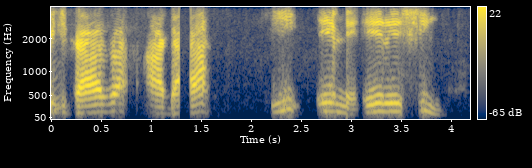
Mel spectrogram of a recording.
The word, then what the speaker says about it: Erechim: Erechim, Erechim, Erechim, como se fala?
